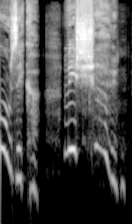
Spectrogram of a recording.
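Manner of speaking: very high, gushing exclamation; delighted. Acted. Old lady meeting fellow musicians, delighted. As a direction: rise to a thrilled coo.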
